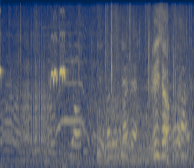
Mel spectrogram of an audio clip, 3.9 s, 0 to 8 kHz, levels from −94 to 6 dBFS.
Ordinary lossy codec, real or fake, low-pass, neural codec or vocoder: none; real; 7.2 kHz; none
